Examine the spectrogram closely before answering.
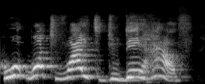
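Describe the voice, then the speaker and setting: A woman's voice: very high voice, very animated, takes it slowly. A woman giving impassioned political commentary on a remote call, rallying listeners with emphatic repeated phrases. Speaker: guest commentator.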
